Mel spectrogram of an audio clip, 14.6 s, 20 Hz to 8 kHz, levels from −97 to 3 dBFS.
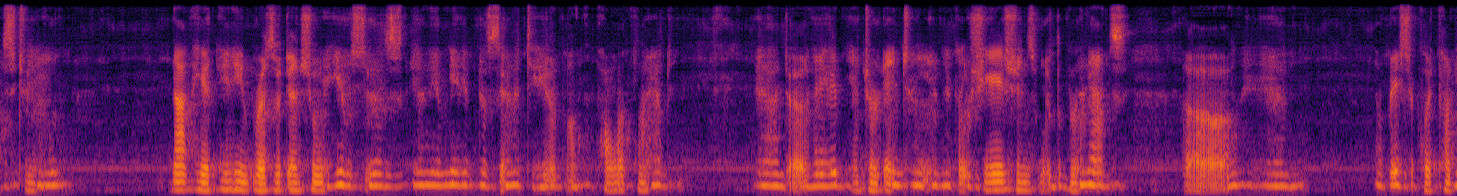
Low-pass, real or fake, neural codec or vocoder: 7.2 kHz; fake; autoencoder, 22.05 kHz, a latent of 192 numbers a frame, VITS, trained on one speaker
